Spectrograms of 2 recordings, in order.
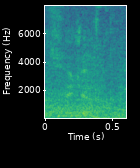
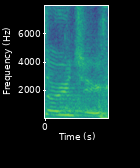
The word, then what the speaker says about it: soju: the beer or the Suzhou? What did you call it? Suzhou? It's soju. Oh, Suzhou. No, soju. Suzhou. I'm trying apple now. Soju, not Suzhou. Suzhou is a city in China.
